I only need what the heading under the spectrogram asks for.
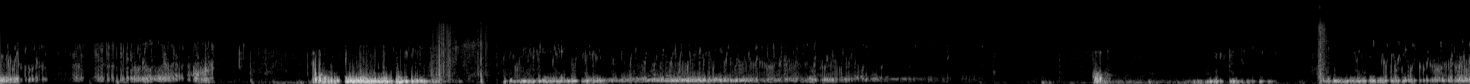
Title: starving stomach rumbles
